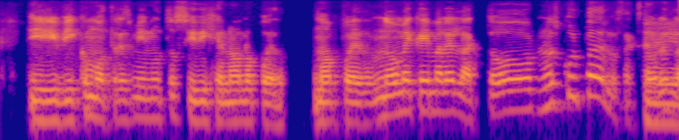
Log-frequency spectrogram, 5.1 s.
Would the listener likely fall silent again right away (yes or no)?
yes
